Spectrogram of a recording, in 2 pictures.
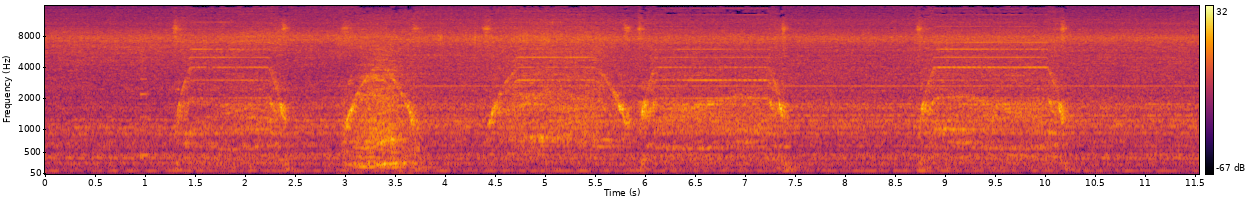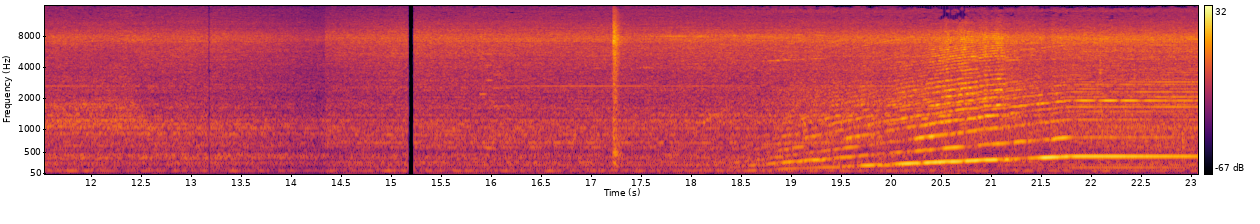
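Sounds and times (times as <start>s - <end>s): router spindle whine: 1.3s - 7.6s, 8.7s - 10.4s
dust extractor running: 1.4s - 12.2s, 17.8s - 23.0s.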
